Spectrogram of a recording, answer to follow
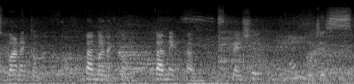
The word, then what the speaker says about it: Vanakkam: It's Vanakkam.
